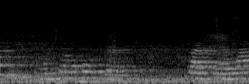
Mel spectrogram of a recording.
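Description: A young girl speaking into a lectern microphone.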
